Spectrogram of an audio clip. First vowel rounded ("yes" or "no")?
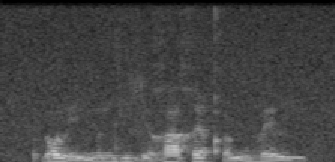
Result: yes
